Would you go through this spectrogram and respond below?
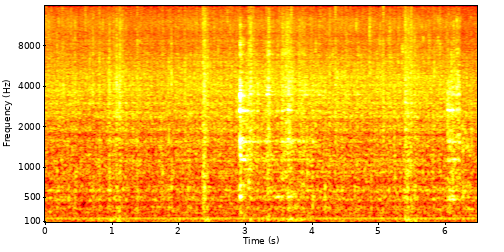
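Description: Part-cooked roast potatoes frying in a pan for a creamy chicken stew, a steady soft sizzle with a few clicks and scrapes of stirring, close and alone.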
